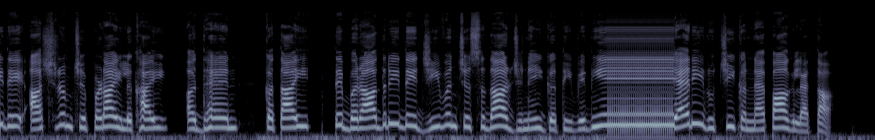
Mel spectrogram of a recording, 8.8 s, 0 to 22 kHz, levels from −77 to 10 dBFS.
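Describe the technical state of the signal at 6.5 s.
At 6.5 s the speech is replaced by a system hang loop running from 6.08 to 6.74 s. The driver stalled while the sound hardware kept replaying one 21.33 ms slice of its ring buffer, which fits a 1024-sample buffer, about 31 times. At 46.9 Hz that exact repetition fuses into a steady, pitched buzz rather than a stutter or silent dropout, and about 0.7 s of real audio never arrives.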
